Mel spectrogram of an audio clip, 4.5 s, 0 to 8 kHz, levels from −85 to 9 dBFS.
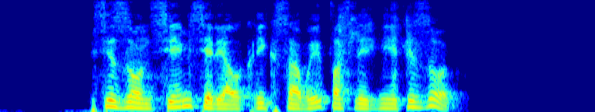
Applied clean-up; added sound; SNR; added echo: neural mask model Resemble Enhance denoiser.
